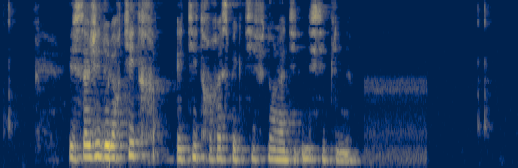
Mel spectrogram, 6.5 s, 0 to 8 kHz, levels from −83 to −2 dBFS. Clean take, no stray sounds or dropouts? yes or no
yes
